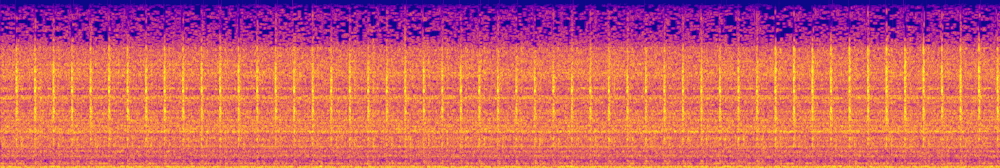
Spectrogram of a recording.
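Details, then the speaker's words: SILVEL diesel heater on full heat in an insulated two-car garage, exhaust ported through a wall: steady low combustion rumble with an even, quick fuel-pump tick several times a second; running normally. "it blows out a pretty significant amount of heat not only is the air hot but it moves quite a bit of air too"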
